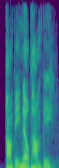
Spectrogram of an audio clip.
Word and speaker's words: Pompey: Pompey. – Yeah, that's how you say it. Yeah.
